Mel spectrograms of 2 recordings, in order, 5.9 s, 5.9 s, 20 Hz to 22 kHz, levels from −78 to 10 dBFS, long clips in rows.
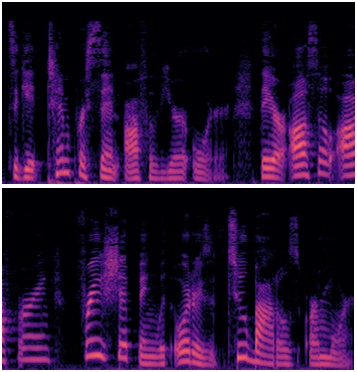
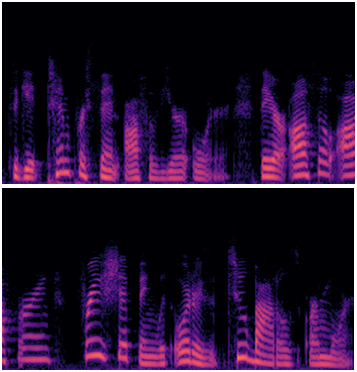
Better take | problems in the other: first | muffled; slightly; fading above 3.5 kHz

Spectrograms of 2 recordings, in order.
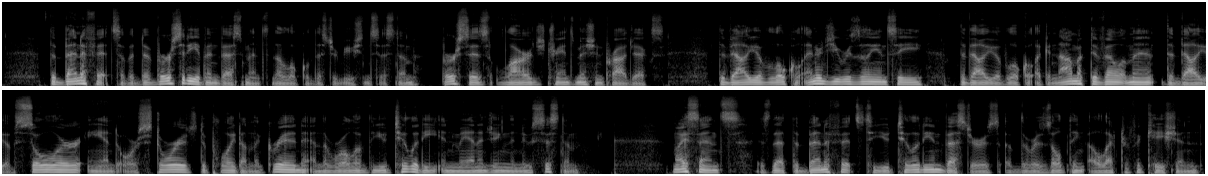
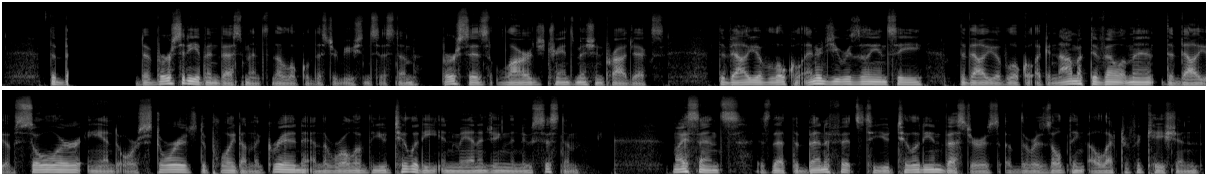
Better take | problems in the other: first | audio cutting out; at 0.5 s for 0.5 s

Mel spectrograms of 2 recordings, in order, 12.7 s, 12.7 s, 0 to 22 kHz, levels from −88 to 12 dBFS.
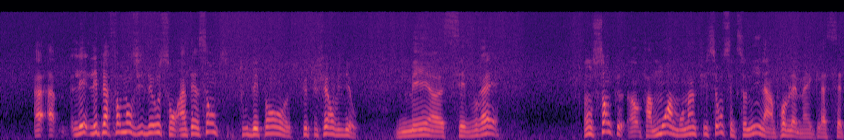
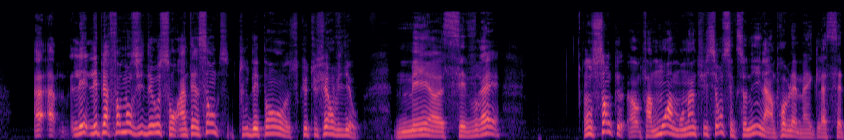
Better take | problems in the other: second | hiss; noticeable; throughout; 15 dB below the speech

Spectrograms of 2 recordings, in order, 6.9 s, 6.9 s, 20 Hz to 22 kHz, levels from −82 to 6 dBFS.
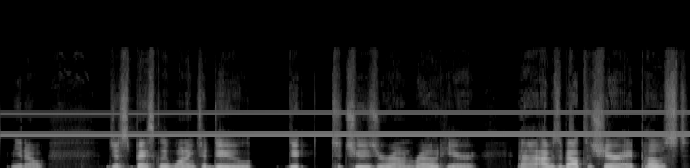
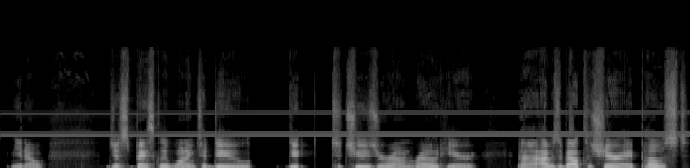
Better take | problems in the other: second | high-pitched whine; loud; throughout; 4.5 kHz, 9 dB below the speech; faint in the second

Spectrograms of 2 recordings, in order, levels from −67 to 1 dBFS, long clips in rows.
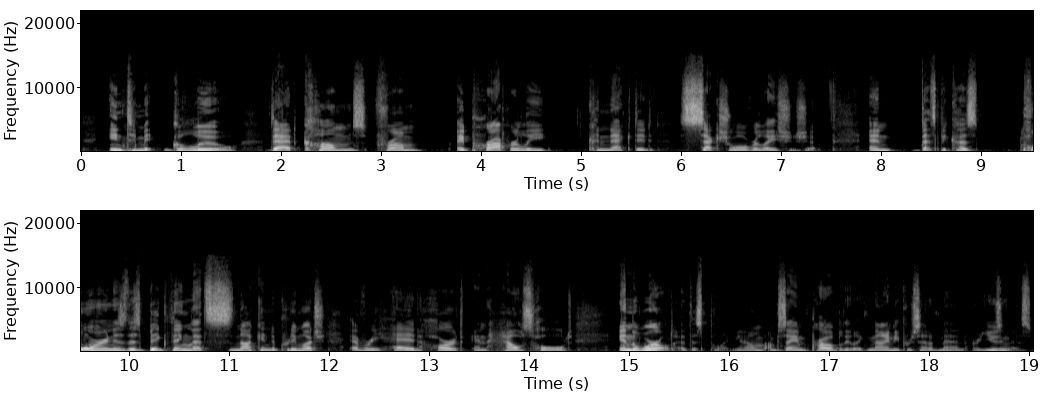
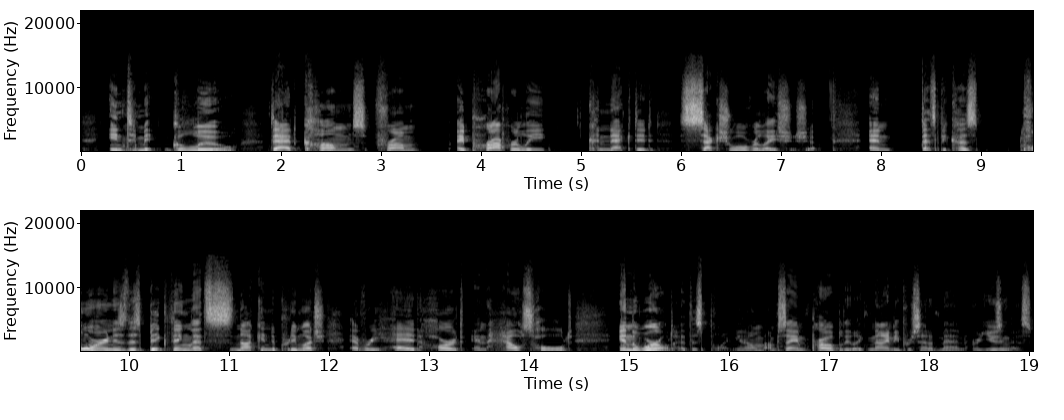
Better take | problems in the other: first | thin; somewhat; fading below 250 Hz

